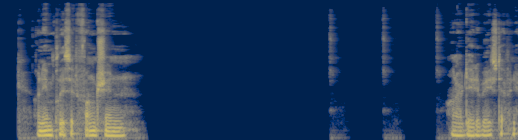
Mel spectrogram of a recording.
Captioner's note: blank Audio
